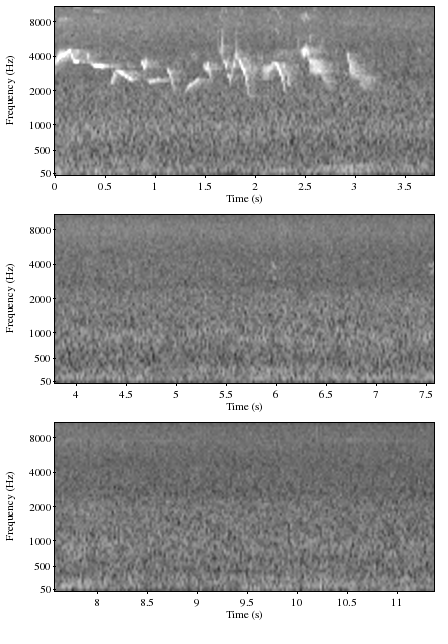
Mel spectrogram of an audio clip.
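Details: House finch (Haemorhous mexicanus) song: a brief, jumbled warble of high chirping notes for about three seconds, then only steady wind or distant traffic rumble.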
